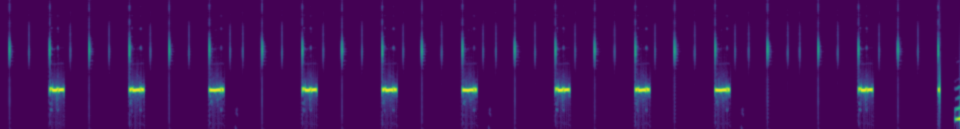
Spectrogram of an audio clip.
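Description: Quiz countdown timer sound effect: quick clicking ticks about three times a second, with a short beep on each second, about ten beeps in all.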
